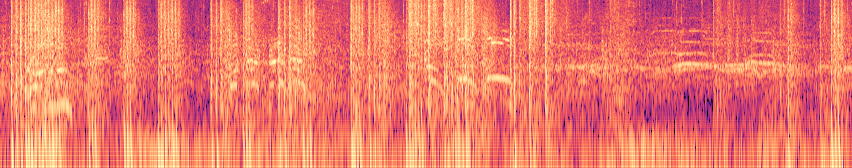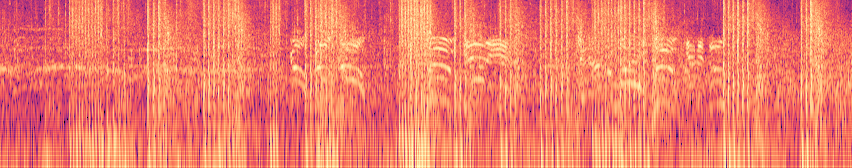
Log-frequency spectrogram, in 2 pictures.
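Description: Rifles fire in sharp, rapid bursts.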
